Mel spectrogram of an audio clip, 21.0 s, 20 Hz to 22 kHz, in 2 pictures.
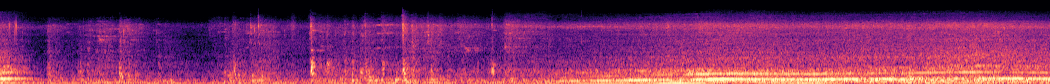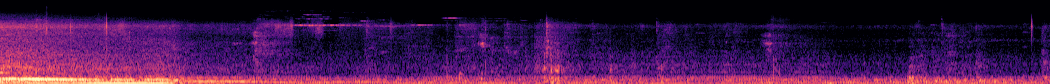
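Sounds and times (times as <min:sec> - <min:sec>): garbage truck diesel engine revving: 0:00.0 - 0:00.4, 0:05.0 - 0:12.7.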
